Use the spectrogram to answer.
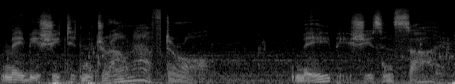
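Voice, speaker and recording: A man whispers in a put-on character voice at a very slow pace. Loud background noise sits behind him. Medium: video game. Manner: whispering, manipulative.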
